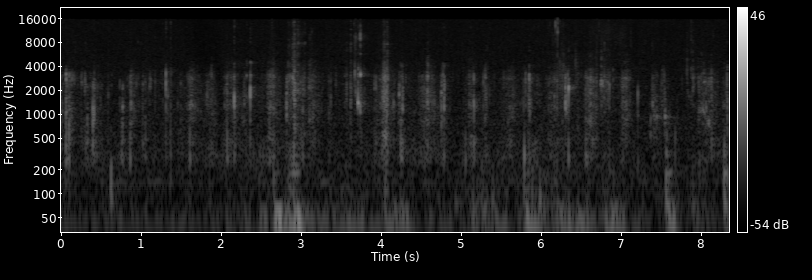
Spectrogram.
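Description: A metal spoon scrapes and clinks against a plate.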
